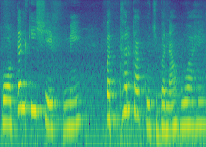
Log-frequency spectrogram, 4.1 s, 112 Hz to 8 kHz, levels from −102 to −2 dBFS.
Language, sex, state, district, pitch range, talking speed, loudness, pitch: Hindi, female, Madhya Pradesh, Dhar, 200-285 Hz, 145 wpm, -17 LUFS, 210 Hz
